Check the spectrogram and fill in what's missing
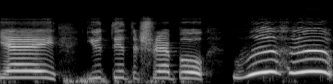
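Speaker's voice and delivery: very drawn-out fake cheer, high and loud. Refusing to celebrate a rival team's treble: mock cheering. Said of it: "I can't sit there and be like".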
